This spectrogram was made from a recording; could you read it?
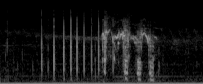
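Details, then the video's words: Black stork feeding at the nest on the evening of 24 June 2017 at 19:52: a quick series of dry clicking pulses that speeds up into a harsher, squeaky chatter before stopping abruptly. "Must-toonekurg / fekete gólya 2017.06.24. 19:52 etetés"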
